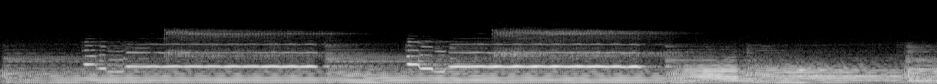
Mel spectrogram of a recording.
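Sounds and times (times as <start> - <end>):
sad strings: 0.1 - 9.2
sad flute: 0.8 - 7.8.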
